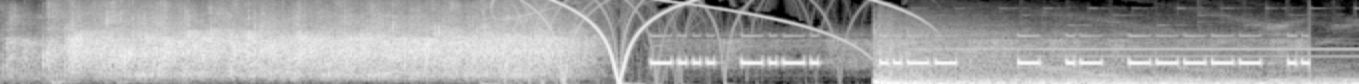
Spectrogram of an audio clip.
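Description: Electronic outro jingle: a loud rushing noise for about three seconds, then sweeping rising and falling whistle-like glides, then a run of short electronic beeps over a low bed that leads into music.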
